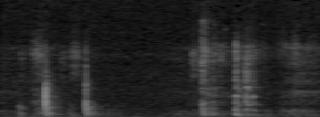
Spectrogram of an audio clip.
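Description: Faint clicks and small squishing noises from fingers pressing and working a soft clay post onto a clay jug, in two short clusters about a second apart.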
